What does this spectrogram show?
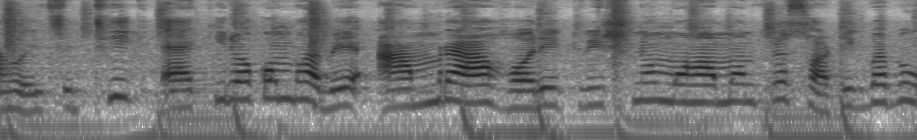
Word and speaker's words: হরে কৃষ্ণ: তো এরপরেও বলে দিচ্ছি হরে কৃষ্ণ নয় হরে কৃষ্ণ মহামন্ত্রটি হবে হরে কৃষ্ণ হরে কৃষ্ণ কৃষ্ণ কৃষ্ণ হরে হরে হরে রাম হরে রাম রাম রাম হরে হরে।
